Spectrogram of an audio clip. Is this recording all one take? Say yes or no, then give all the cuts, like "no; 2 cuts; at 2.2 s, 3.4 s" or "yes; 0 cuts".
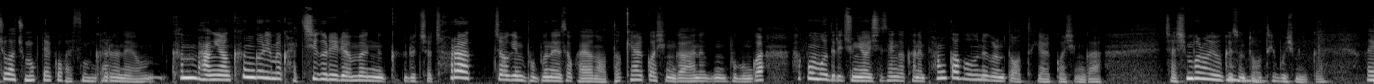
yes; 0 cuts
